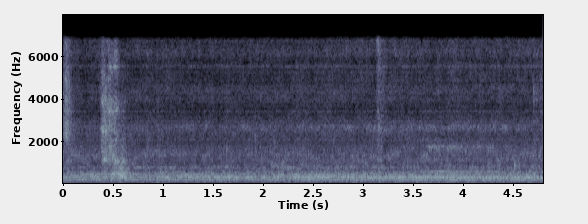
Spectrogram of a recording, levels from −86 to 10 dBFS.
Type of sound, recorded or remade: remade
